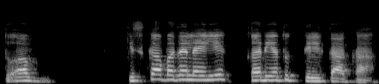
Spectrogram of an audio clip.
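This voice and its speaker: A man's voice: high voice, animated, takes it slowly, fairly bright tone, lo-fi sound. A man from India teaching an Arabic grammar class, explaining patiently, switching into English and asking students questions. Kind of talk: online class lecture.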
